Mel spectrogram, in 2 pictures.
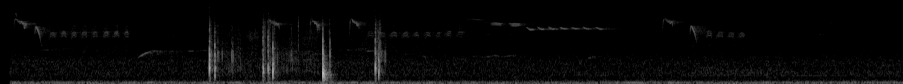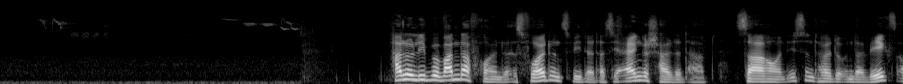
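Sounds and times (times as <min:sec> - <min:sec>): birds chirping and trilling: 0:00.1 - 0:12.1.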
